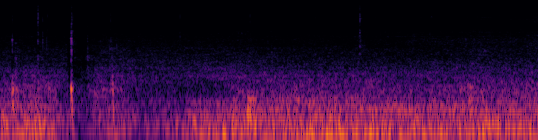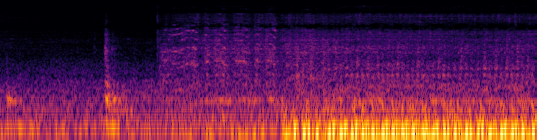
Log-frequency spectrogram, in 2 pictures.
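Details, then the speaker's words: Motorcycle starting on the first try: a short starter whirr, then the engine catches and settles into an even idle pulse. A healthy quick start. "I love it when it starts up in one click."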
